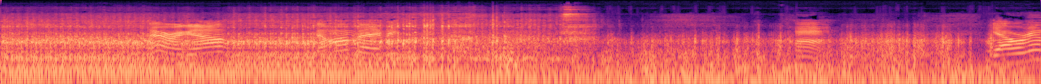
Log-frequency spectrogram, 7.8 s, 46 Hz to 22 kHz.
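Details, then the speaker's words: Oliver 70 tractor, first run in many years after a carburetor rebuild: runs rough and uneven, surging and sagging, never settling; owner suspects poor fuel delivery, not enough fuel, cause not confirmed. "working on uh we're going to be working on fuel delivery cuz I don't think it's getting near enough"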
